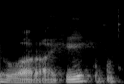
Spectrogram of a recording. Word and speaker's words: Varahi: Om Varahi. You have to separate the syllables. Va, Ra, Hi.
